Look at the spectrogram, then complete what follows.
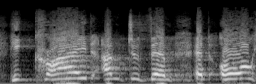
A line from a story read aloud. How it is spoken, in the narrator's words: he cried with pain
